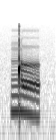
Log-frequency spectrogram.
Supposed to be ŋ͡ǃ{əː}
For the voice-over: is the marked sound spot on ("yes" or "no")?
yes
